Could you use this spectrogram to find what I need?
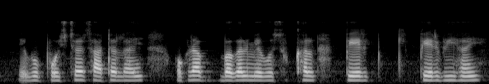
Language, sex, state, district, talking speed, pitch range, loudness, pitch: Maithili, female, Bihar, Samastipur, 145 wpm, 190-200 Hz, -20 LUFS, 195 Hz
